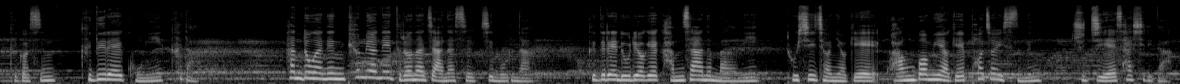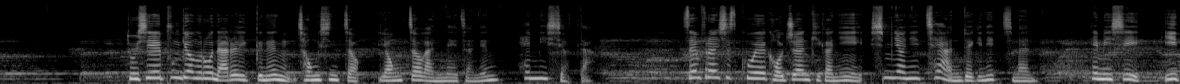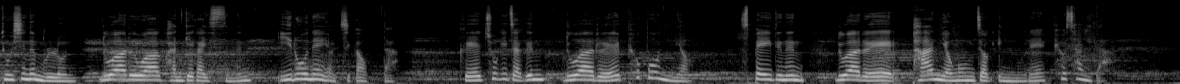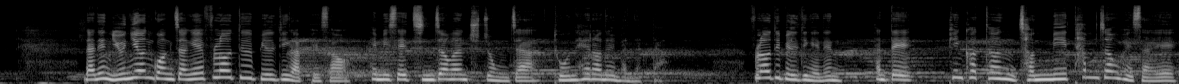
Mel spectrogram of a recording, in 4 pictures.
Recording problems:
voice in the background; noticeable; throughout; 15 dB below the speech

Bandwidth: 16.5 kHz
